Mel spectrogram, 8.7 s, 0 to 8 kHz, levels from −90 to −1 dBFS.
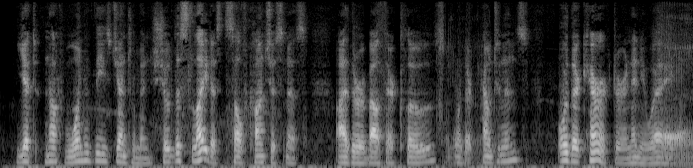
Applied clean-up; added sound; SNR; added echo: neural separator model SepFormer DNS4.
